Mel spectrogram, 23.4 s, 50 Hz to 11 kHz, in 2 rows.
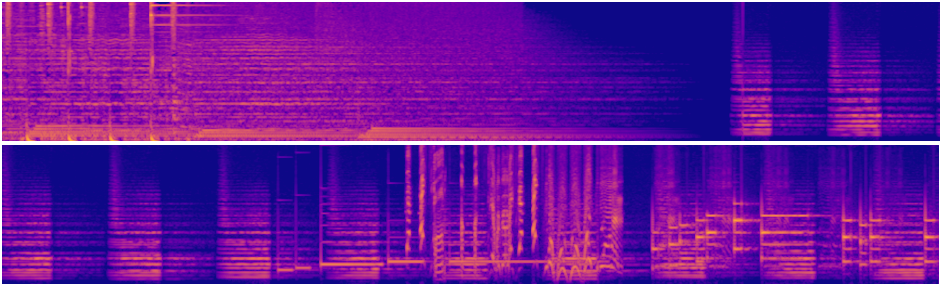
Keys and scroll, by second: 20.3 Right, 20.9 Left.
